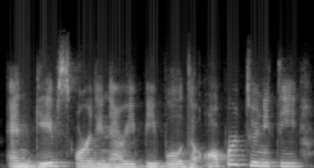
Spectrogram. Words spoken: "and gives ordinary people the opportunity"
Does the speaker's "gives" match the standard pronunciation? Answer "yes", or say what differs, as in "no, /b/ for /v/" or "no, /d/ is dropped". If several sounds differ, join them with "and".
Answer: no, /s/ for /z/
